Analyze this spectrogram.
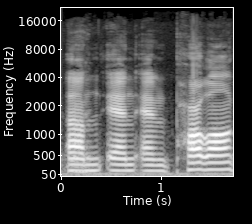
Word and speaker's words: Parlons: say um and and parlour cafe the s is silent um but so and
